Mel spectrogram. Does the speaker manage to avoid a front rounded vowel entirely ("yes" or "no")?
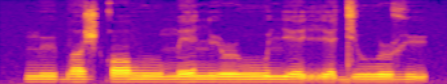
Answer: no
